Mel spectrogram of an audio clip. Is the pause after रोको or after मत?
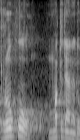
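रोको. There is a pause after रोको.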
